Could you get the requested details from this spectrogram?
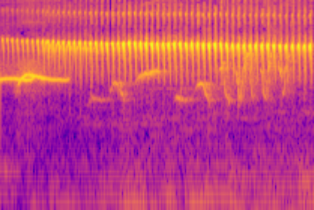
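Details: Female prinia singing actively: a long, fast, steady high trill of sharp repeated pulses, over three per second-tenths, with brief lower whistled slurs woven underneath.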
